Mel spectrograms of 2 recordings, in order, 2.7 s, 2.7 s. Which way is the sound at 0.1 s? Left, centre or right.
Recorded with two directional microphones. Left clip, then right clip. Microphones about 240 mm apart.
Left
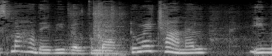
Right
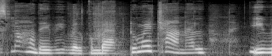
Right.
